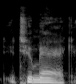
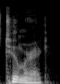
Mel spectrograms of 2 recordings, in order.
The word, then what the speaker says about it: turmeric: Tumeric. It's turmeric.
